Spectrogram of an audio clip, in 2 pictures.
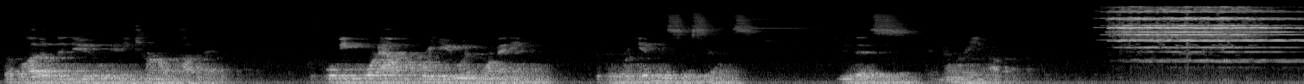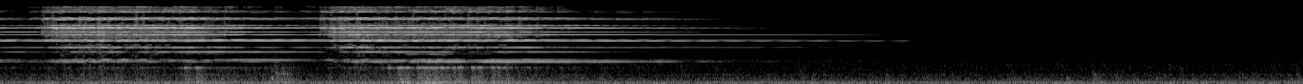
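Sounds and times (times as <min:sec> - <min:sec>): altar bells jingling: 0:11.0 - 0:22.2.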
